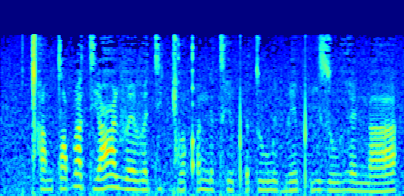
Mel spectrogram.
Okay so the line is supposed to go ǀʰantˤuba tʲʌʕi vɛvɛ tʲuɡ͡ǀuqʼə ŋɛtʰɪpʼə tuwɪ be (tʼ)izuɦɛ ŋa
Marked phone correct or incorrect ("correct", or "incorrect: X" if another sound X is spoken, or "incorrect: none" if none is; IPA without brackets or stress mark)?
incorrect: pʼ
